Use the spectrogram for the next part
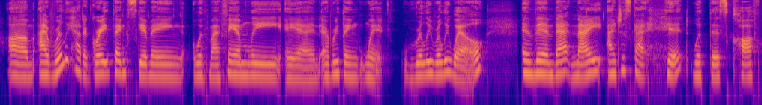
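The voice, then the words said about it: Hoarse, sick-sounding voice. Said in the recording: “my voice sounds a little crazy. Well, that's because I have a cold. ... I'm battling a cough, a sore throat”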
